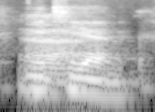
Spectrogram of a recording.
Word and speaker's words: Etienne: But I also went with Travis Etienne. That's how you pronounce his name. Etienne. I was close.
